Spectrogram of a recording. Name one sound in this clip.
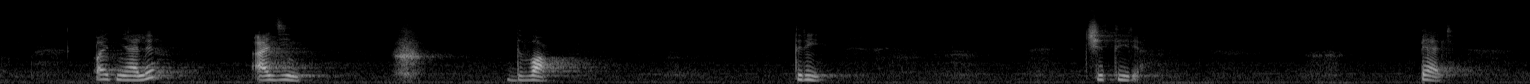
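A woman speaks in short, lively bursts close to the microphone.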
